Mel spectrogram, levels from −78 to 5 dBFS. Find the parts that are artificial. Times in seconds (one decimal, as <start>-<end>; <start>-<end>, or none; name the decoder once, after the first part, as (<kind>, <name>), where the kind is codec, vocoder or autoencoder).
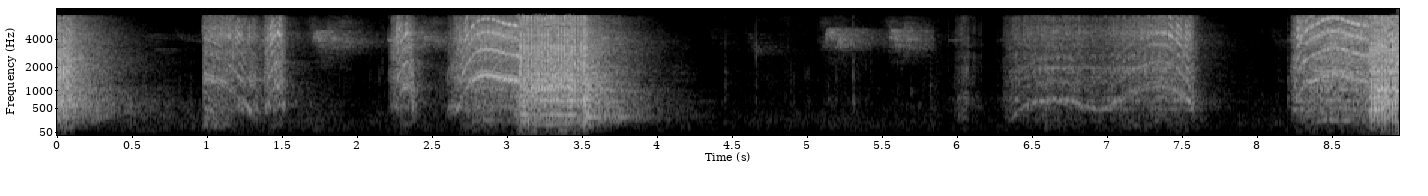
7.9-9.0 (vocoder, Vocos)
